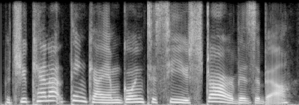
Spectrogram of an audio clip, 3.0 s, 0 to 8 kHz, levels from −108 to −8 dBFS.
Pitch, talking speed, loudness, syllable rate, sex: 230 Hz, 240 wpm, -17 LUFS, 5.6 syllables/s, female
